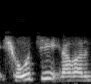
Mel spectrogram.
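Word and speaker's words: 쇼지 (手机): 중국에서 이 수기, 쇼지라고 하는데 이걸 갖다가 휴대폰이라고 하거든요. 그래서 그 지능적인 휴대폰이다 할 그 스마트폰이다 할 그 지능수기, 지능, 쇼지, 지능, 쇼지.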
